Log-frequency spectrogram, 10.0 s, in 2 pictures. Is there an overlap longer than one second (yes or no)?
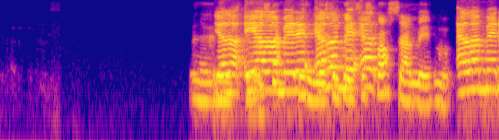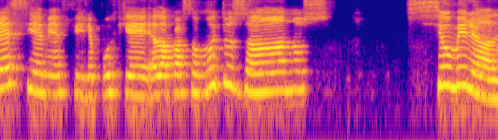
yes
